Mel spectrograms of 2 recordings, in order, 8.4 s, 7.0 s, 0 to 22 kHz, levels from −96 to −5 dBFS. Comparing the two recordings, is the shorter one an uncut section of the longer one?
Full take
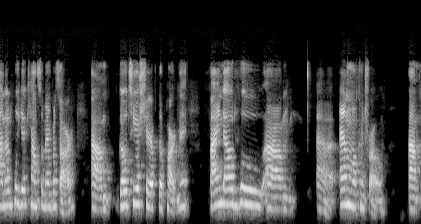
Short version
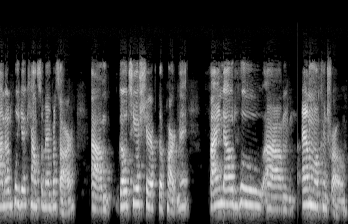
no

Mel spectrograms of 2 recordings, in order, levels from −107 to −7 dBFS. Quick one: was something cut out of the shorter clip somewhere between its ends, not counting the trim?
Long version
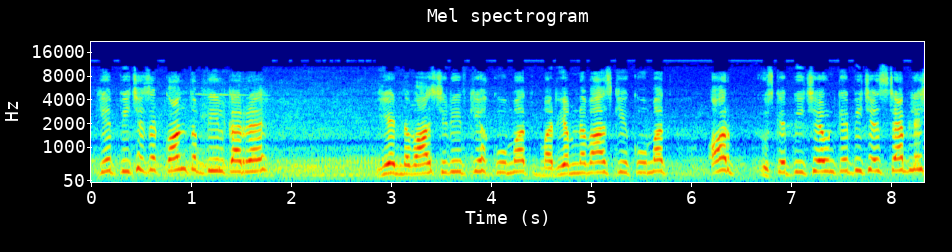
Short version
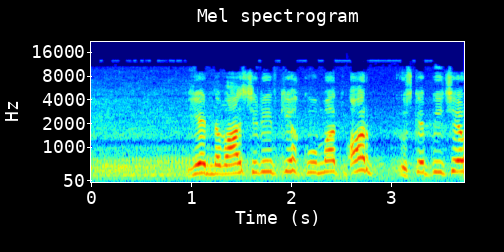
yes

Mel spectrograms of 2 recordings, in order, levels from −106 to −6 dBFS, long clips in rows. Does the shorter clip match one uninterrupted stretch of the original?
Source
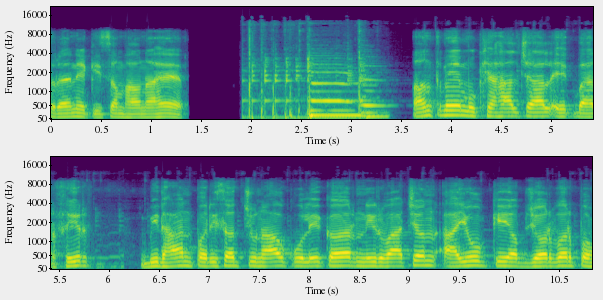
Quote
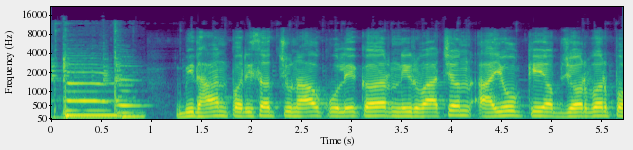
no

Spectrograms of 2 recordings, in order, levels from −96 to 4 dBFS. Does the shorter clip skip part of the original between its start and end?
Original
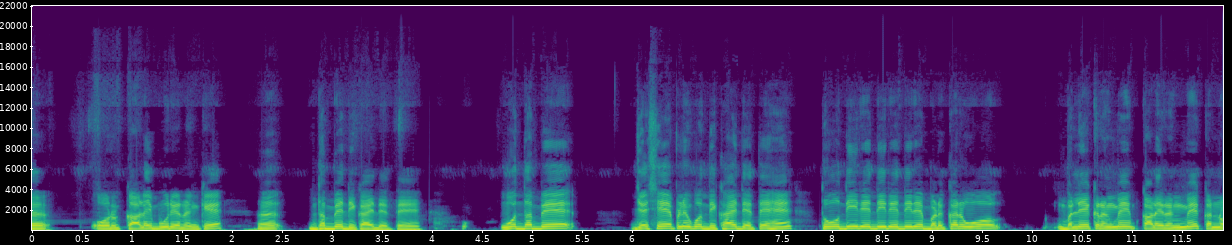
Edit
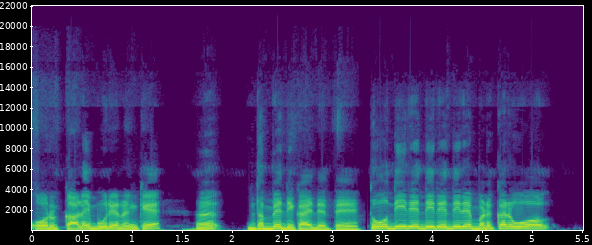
yes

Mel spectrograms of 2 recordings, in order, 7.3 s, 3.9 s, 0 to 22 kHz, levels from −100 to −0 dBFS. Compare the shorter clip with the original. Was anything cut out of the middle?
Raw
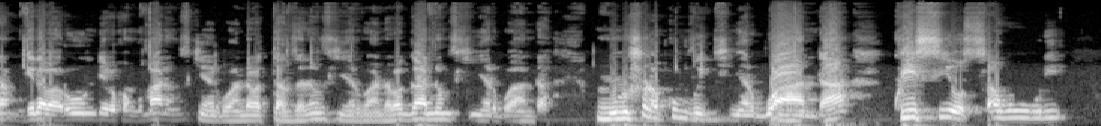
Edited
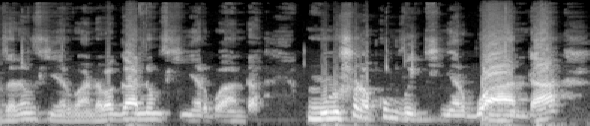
no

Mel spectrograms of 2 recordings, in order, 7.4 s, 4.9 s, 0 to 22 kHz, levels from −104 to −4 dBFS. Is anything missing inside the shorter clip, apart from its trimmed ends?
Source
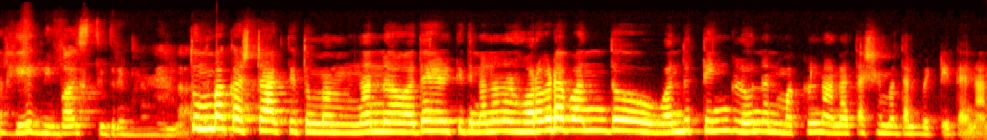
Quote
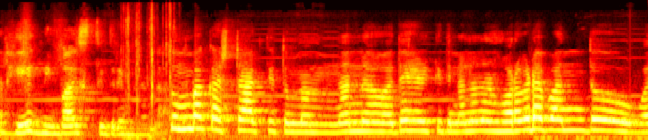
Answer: yes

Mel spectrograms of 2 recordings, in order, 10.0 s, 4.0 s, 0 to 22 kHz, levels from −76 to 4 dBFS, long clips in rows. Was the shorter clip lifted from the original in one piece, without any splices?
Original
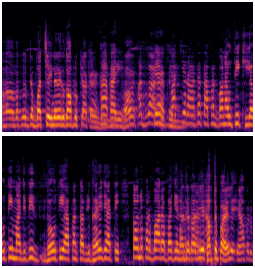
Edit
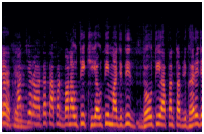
yes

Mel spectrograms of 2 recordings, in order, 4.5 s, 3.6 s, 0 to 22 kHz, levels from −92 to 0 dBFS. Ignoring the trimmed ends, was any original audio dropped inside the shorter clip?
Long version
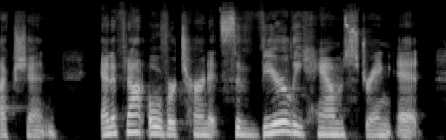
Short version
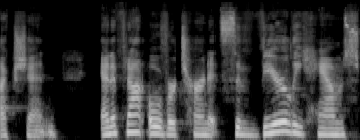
no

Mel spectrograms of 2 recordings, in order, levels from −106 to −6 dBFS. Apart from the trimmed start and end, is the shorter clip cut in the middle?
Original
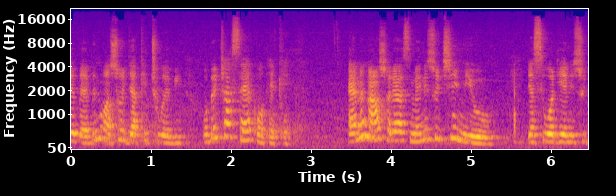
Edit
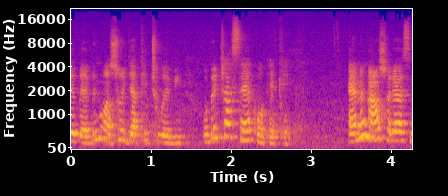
no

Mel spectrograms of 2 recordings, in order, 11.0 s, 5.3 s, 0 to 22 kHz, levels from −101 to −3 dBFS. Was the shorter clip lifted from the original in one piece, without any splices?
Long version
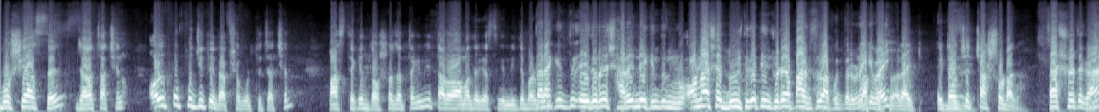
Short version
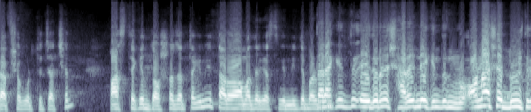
yes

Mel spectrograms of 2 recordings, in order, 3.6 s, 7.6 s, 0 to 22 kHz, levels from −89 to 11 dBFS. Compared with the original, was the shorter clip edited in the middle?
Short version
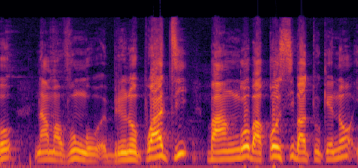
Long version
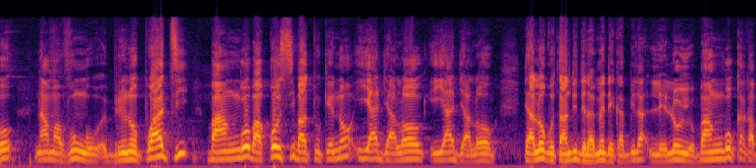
no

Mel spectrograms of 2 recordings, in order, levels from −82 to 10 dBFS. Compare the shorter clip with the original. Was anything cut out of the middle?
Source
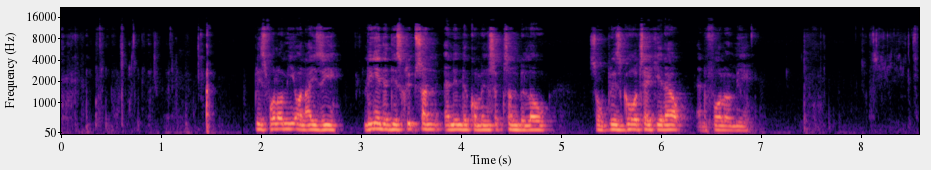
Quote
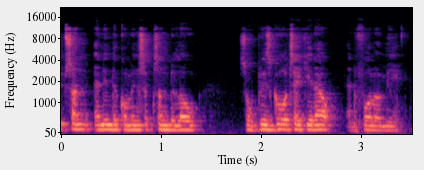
no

